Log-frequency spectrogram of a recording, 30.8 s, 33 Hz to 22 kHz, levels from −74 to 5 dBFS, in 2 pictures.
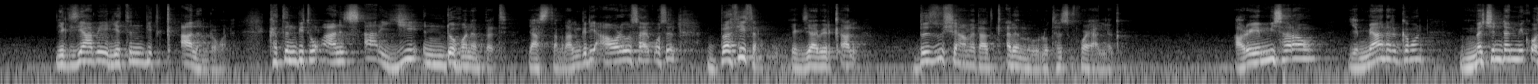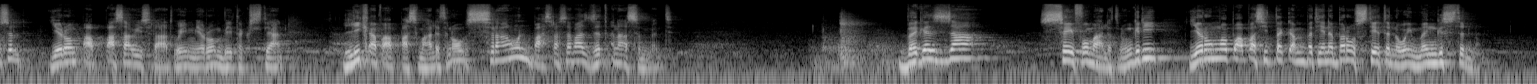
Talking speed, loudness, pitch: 105 wpm, -19 LUFS, 160 Hz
